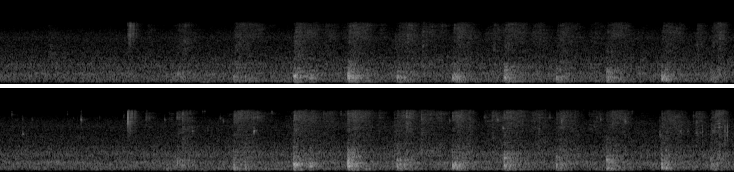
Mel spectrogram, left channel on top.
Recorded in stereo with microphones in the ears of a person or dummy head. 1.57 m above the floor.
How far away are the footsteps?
About 3 m.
